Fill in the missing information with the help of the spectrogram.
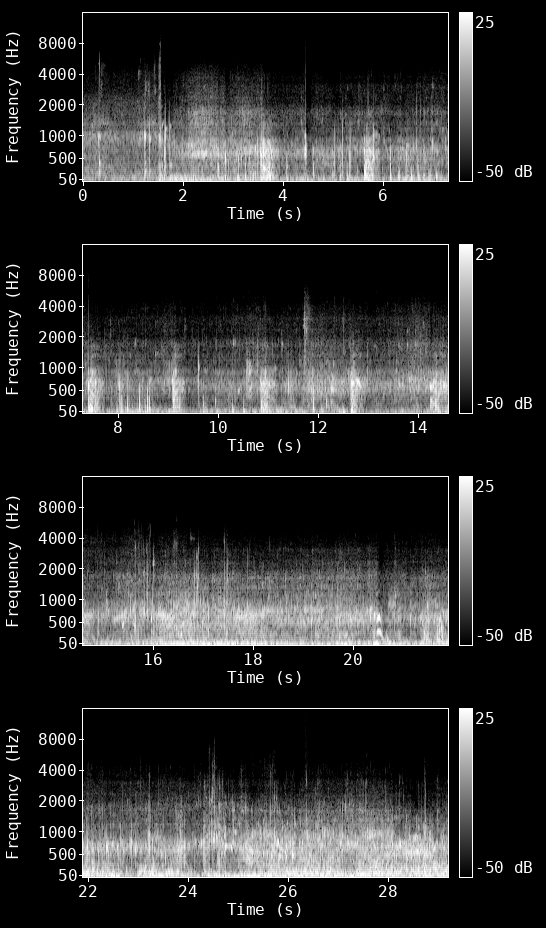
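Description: Muffled underwater swimming-pool sound picked up through a submerged camera: scattered knocks and splashes in the first half, then a steadier, louder rush of water noise.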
